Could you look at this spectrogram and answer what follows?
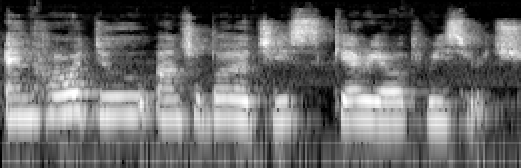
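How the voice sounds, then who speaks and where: Fairly slow and fairly even in intonation, the voice has a dark, mellow tone and a French accent. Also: woman. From France. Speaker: university lecturer in anthropology. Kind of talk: course introduction lecture. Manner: formal.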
